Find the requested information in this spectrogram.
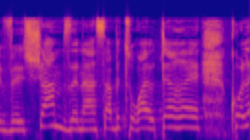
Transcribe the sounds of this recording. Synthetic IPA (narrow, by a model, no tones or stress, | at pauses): veʃamzenaːsabet͡suʁajo̞te̞ʁekol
